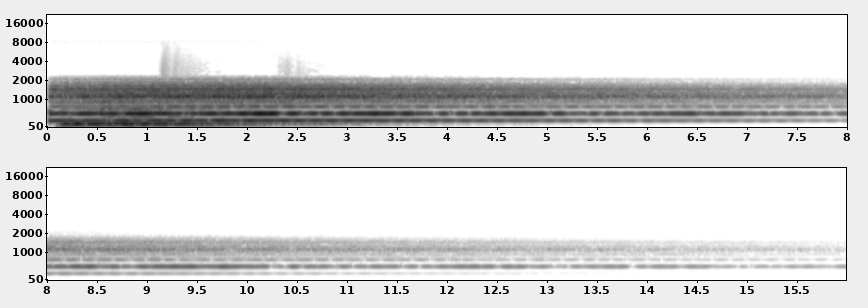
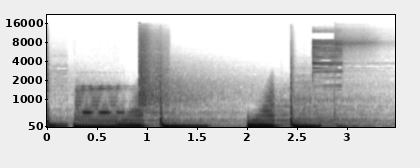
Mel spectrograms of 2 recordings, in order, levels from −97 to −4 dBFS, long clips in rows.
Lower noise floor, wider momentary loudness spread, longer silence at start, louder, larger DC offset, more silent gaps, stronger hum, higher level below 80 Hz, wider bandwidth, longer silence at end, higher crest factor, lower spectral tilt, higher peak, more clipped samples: first, -72 dBFS vs -36 dBFS; first, 27 LU vs 13 LU; about the same, 0 s vs 0 s; second, -22 LUFS vs -18 LUFS; neither; neither; neither; second, -60 dBFS vs -16 dBFS; second, 2.4 kHz vs 12 kHz; first, 6.2 s vs 0.25 s; first, 18 dB vs 12 dB; first, -13 dB/octave vs -6 dB/octave; about the same, -6 dBFS vs -4 dBFS; neither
